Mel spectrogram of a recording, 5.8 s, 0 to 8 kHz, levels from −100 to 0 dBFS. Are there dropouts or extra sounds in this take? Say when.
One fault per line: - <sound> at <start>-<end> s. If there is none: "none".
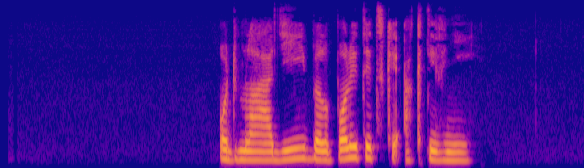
none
